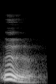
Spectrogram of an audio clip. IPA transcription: ɯ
